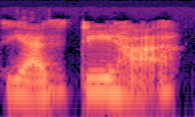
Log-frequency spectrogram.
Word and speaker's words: Yazdiha: Did I say that right? – So close. It's Yazdiha.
